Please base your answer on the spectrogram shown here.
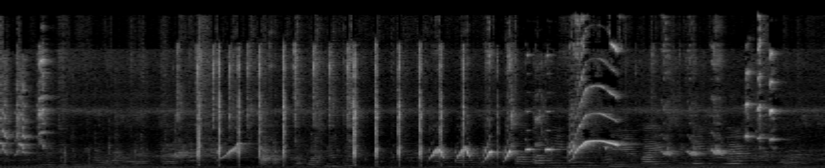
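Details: Greater green leafbird singing to rouse the bird: sharp clicks followed by a sequence of upward-sweeping whistled notes that grow louder, with one high slurred whistle standing out, then softer chirps.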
